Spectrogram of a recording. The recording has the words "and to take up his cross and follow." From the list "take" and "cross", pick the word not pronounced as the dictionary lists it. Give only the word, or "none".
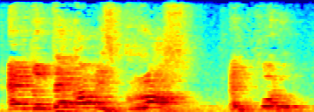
none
